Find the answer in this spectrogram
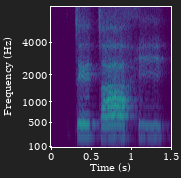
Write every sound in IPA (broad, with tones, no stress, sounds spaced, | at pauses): t e˦ t aː˦ h i˦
